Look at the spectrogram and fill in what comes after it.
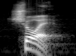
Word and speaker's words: cioè: C, C. In questo caso è C più I, quindi è C o E. Cioè, in velocità. Cioè, cioè. La E finale con questo accento è come il verbo essere, no? Io sono, tu sei, lui, lei è, con questa, questo suono aperto.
